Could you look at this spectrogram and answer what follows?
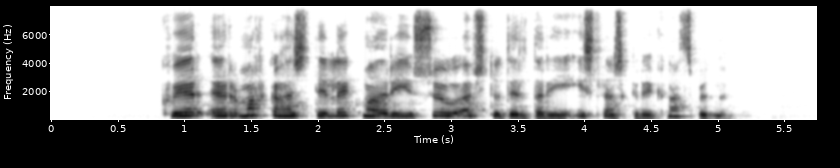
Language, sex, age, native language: Icelandic, female, 50-59, Icelandic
